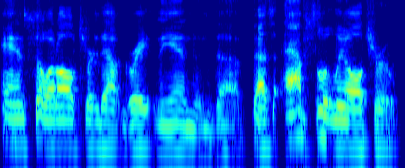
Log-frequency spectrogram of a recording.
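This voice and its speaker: A man telling a comedy story in a casual interview, animated and swearing as he acts out his own lines. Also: on the low side, a little fast. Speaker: comedian guest.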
